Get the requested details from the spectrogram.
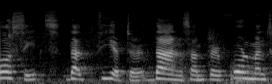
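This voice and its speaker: Speaking in a Spanish accent, a woman with a fairly high pitch shows ordinary pitch variation. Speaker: conference presenter. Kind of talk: academic conference talk. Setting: conference stage with audience. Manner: formal.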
